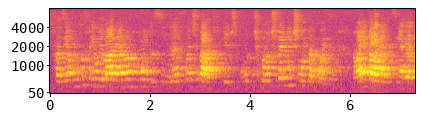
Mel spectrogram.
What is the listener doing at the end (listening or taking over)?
listening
